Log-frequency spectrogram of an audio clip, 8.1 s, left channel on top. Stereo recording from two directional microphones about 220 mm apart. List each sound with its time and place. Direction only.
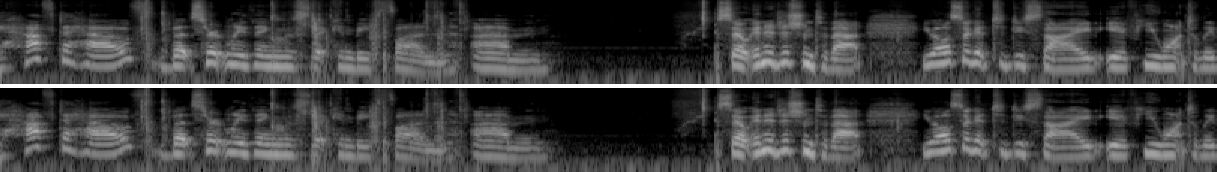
0.0 s a sound: 30° left (ahead or behind)
1.1 s speech: 30° left (ahead or behind)
2.6 s chopping: 30° left (ahead or behind)
3.1 s speech: 30° left (ahead or behind)
4.6 s speech: 25° left (ahead or behind)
